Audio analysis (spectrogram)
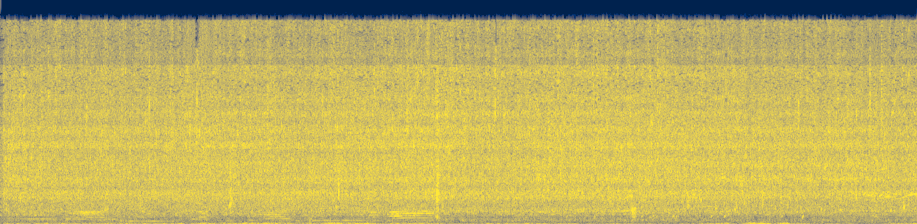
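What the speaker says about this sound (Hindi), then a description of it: "आइस जो है मेल्ट होने के बाद जो है पानी बनती है, फिर जाके नीचे नदी में मिलती है।" A glacial meltwater stream rushes downhill toward the river in the valley on the Hemkund Sahib trek above Ghangaria, a steady broadband roar filling the whole clip while people talk faintly over it.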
